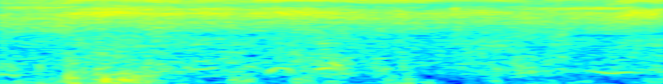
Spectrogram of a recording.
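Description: Faint wind noise on the microphone: a soft steady hiss with irregular low rumbles.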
